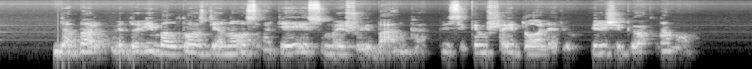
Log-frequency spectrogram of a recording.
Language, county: Lithuanian, Kaunas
